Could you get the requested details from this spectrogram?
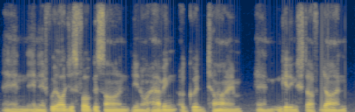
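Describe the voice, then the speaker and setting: A man's voice: sits low, steady tone, normal speed, dark tone. A man leading a casual voice-chat guild meeting as raid leader, talking bluntly and swearing freely. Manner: blunt and profane.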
